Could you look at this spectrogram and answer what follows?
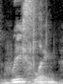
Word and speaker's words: Riesling: hi I'm from Corps and screw caps reasing pronounced reing is a superb quality white grape and indigenous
